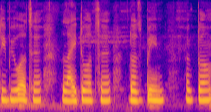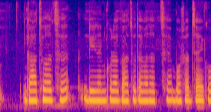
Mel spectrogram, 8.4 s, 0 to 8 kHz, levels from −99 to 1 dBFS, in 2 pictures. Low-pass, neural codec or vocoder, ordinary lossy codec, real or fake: none; none; none; real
